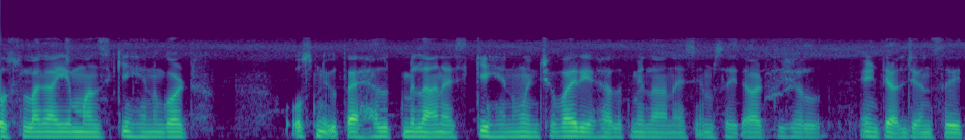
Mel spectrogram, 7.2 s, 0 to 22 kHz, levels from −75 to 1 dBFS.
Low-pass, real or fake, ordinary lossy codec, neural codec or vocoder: 7.2 kHz; real; none; none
